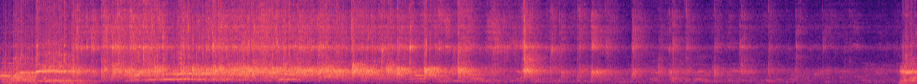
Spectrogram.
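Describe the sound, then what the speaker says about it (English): An audience at a school event applauds in an even, sustained roar. It fades gradually to scattered claps with some talk mixed in, then swells briefly right at the end. "Can we have a great round of applause for Bal Mohan Vidya Mandir?"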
